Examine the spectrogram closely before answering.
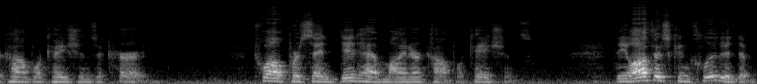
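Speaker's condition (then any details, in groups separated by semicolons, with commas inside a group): No condition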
